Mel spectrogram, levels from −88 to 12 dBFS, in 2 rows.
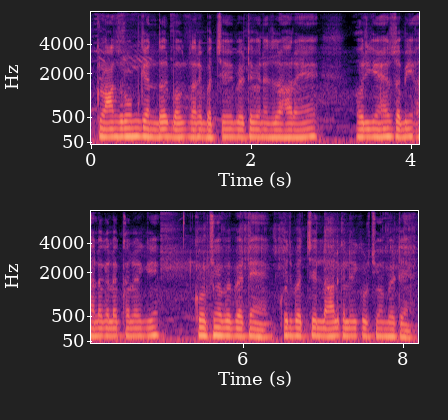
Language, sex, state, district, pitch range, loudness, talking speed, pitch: Hindi, male, Rajasthan, Jaipur, 125-130 Hz, -15 LUFS, 240 wpm, 130 Hz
